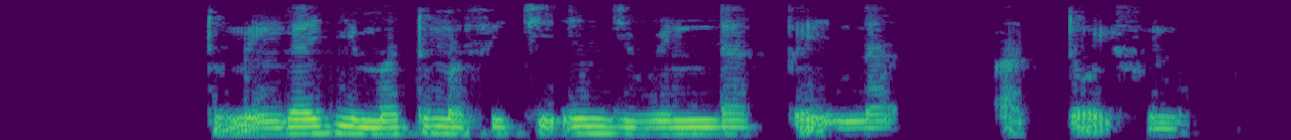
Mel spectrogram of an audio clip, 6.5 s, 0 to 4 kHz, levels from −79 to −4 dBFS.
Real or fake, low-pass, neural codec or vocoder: real; 3.6 kHz; none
